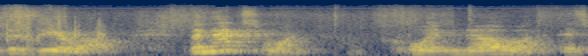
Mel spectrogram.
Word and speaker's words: quinoa: 140 calories get to zero the next one quinoa is pronounced quinoa and I just pronounced it wrong quinoa it has eight grams of hunger busting protein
